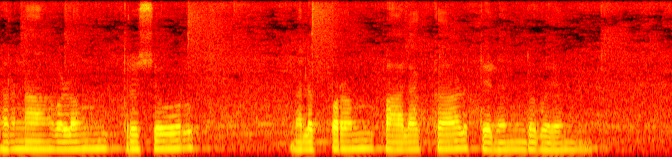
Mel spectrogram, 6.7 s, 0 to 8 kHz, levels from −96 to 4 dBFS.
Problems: constant background noise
